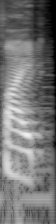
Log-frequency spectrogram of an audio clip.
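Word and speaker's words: fight: में जीएच या जीएच टी हो तो जीएच साइलेंट रहेगा चुप रहेगा यह बोलेगा नहीं बिल्कुल शांत रहे for example guys फाइट माइट और नाइट इन सब में वर्ड के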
